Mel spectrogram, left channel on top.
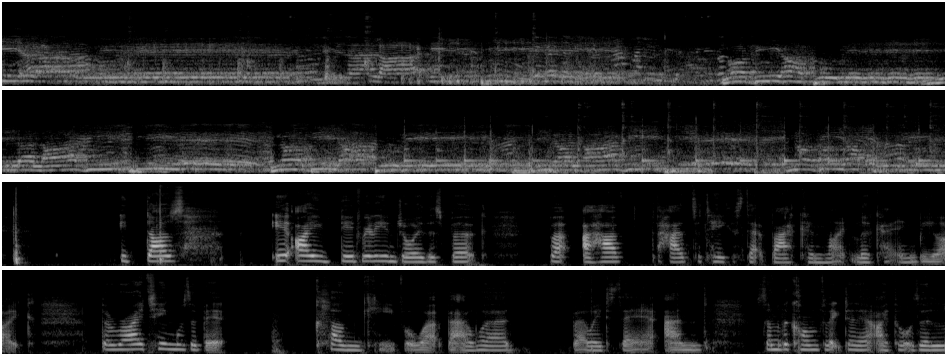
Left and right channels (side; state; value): both; different; correlation 0.01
